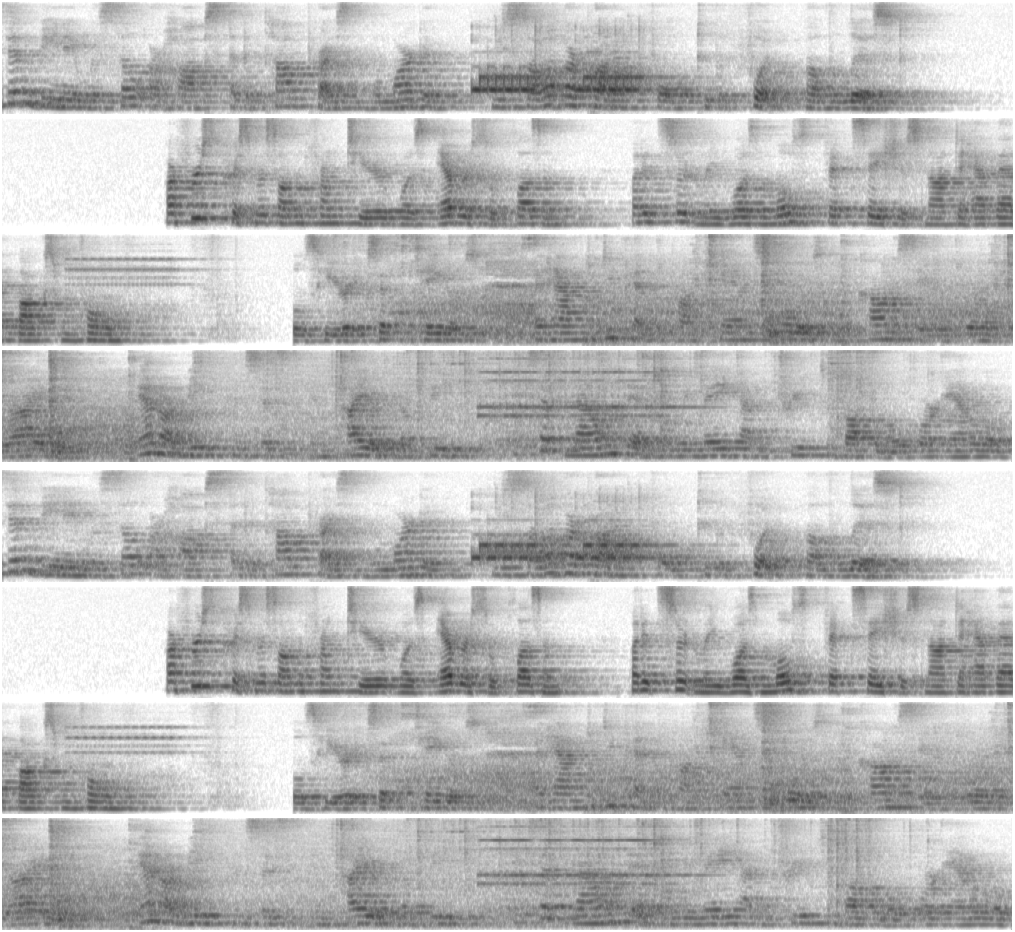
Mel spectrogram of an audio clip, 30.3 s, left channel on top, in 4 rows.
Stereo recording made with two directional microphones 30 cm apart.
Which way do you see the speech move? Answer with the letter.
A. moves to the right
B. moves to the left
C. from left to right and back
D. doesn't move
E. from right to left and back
C.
